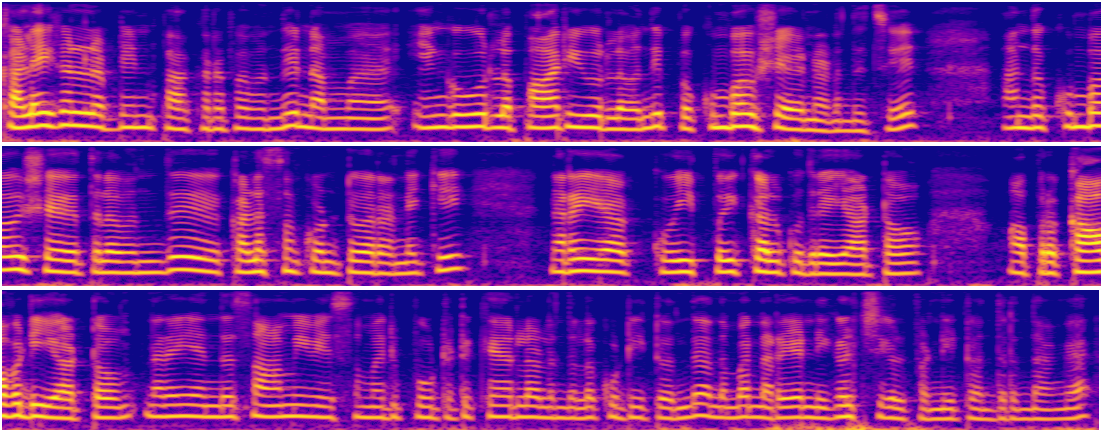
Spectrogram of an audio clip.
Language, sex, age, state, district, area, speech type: Tamil, female, 45-60, Tamil Nadu, Erode, rural, spontaneous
